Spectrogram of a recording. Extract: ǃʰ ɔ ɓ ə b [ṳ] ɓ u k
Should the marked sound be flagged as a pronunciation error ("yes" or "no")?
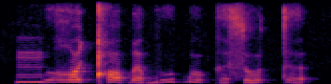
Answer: no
